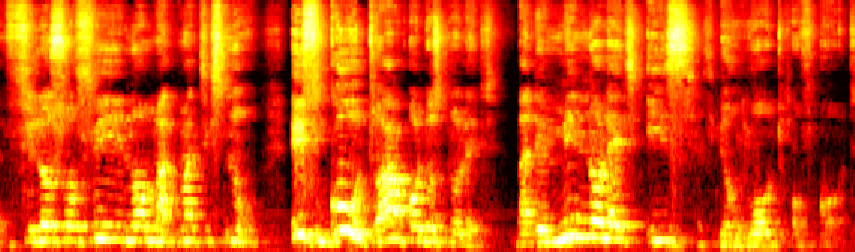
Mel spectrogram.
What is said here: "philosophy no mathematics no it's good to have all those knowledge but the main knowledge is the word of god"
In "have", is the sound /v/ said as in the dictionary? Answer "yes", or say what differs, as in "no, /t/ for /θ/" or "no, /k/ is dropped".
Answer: no, /b/ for /v/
